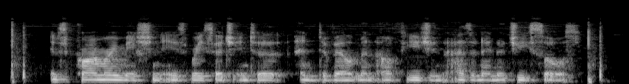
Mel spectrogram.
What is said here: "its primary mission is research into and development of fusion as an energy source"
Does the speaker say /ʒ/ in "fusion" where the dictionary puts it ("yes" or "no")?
yes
